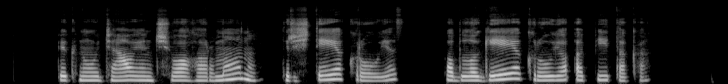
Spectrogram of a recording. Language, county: Lithuanian, Utena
